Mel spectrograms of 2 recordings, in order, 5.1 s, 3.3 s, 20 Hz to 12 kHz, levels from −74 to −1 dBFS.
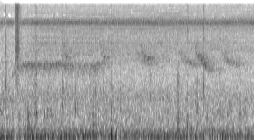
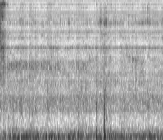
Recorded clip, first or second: first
